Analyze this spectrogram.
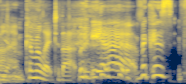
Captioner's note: laughs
